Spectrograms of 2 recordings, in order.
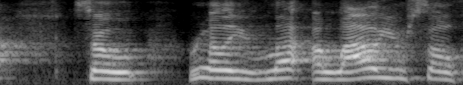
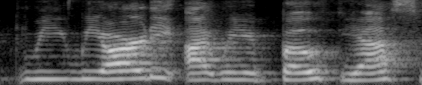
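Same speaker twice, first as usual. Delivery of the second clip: ordinary delivery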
